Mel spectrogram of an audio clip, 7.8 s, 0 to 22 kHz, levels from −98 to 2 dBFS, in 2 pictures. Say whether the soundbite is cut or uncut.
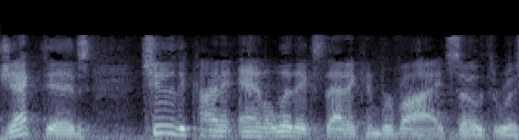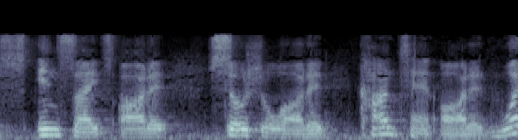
uncut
